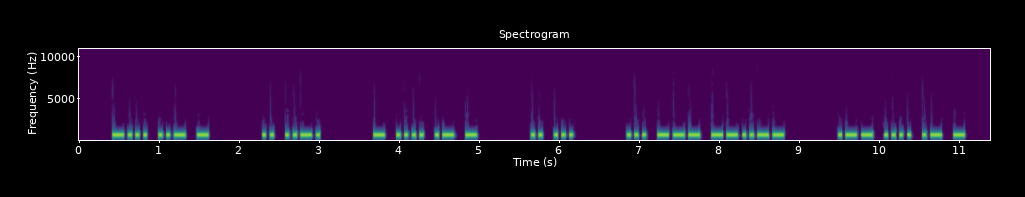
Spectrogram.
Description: Morse code, heard as a keyed tone, about 25 wpm, 700 Hz. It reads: BUT IF THAT IS SO, WHAT
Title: 2x Word-Spacing - Sentences from Top 200 Words - 25wpm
